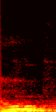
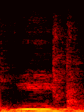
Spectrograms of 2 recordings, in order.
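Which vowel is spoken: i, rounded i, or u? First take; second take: u; rounded i. First: A plain back rounded u vowel. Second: An i vowel said with rounded lips. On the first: The speaker calls it wrong. "No es ni U" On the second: The speaker calls it right. "uno pone la boca en forma de U, pero solo el sonido de la I"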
